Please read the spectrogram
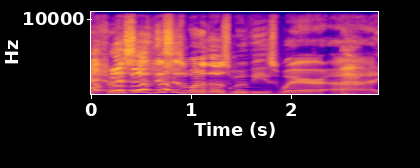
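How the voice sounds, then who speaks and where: Over noticeable background noise, a man with a high voice speaks at a moderate pace, his pitch swinging very widely. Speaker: podcast co-host. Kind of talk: casual, profane.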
